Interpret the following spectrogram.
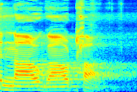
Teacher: अनुनासिक मतलब ईसन उच्चारण जे नाक और मुंह से होएला, मतलब नाक और मुंह से होता है और छोट रहेला।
